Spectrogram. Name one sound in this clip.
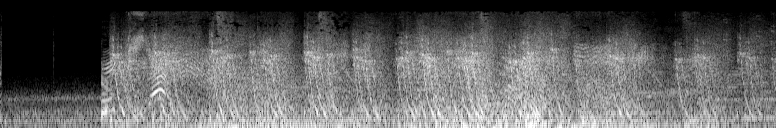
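Lightsabers hum and clash in a loud fight.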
